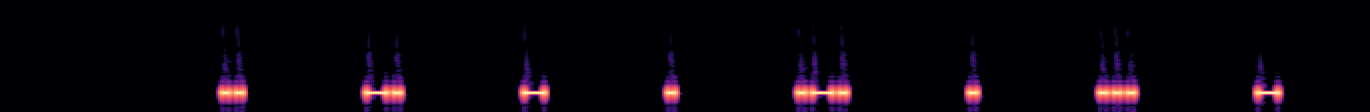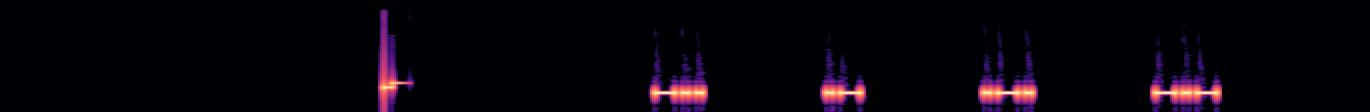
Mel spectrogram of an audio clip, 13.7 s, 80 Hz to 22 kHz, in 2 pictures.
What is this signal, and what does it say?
Morse code, heard as a keyed tone, about 34 wpm, spaced as for 12 wpm, 700 Hz. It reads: INTEREST DARK
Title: 6x Character Spacing - Top 500 Words - 35wpm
